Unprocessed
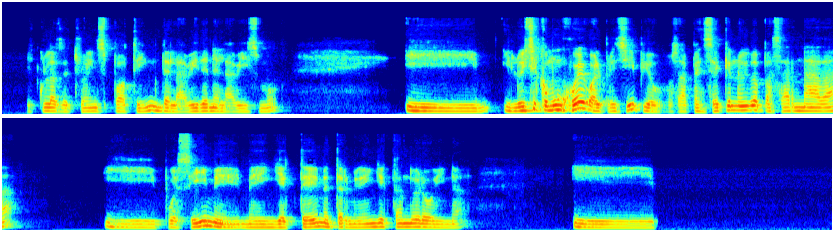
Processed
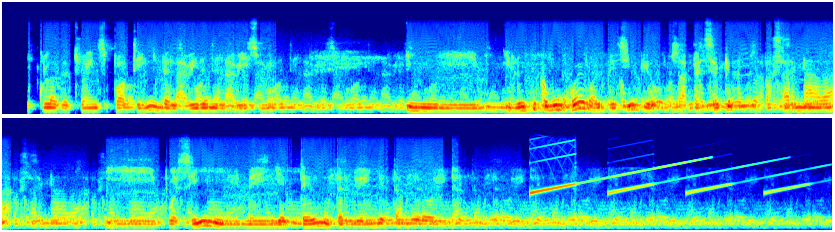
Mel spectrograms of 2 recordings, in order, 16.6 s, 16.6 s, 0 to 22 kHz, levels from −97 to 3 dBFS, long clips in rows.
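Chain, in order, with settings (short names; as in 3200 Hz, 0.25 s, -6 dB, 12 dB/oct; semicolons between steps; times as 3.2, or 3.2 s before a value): 13.58–15.41 painted sound rise 1400–5200 Hz -21 dBFS; treble ducked by the level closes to 400 Hz, closed at -15 dBFS; 7.29–7.82 tilt +4.5 dB/oct; high-pass sweep 260 Hz -> 1400 Hz, 11.69–15.03; in parallel at -9.5 dB: sample gate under -28.5 dBFS; on the sum: gate with hold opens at -41 dBFS; on a send: darkening echo 0.781 s, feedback 73%, low-pass 3500 Hz, level -10.5 dB; on the sum: downsampling 22050 Hz; gain -1 dB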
